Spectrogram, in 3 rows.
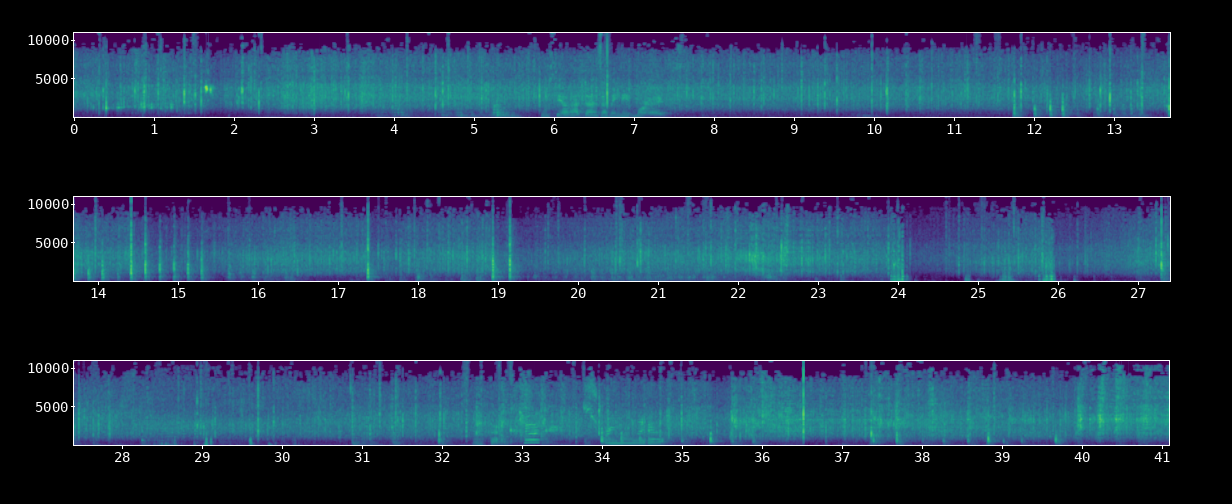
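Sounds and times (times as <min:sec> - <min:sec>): rice sizzling in a wok: 0:00.0 - 0:41.0
wooden spatula scraping pan: 0:17.7 - 0:23.7, 0:30.8 - 0:41.0.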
